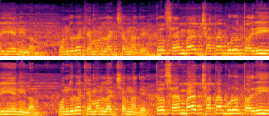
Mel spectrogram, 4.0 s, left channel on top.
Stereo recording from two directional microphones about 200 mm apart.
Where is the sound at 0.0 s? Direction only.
25° right (ahead or behind).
